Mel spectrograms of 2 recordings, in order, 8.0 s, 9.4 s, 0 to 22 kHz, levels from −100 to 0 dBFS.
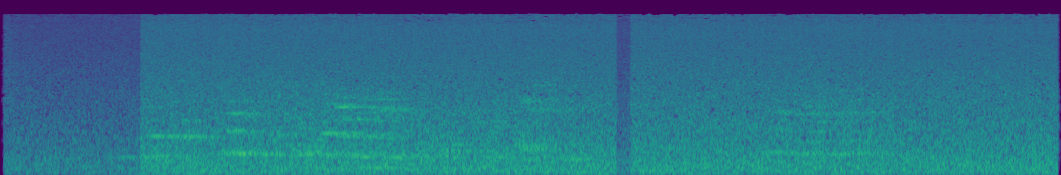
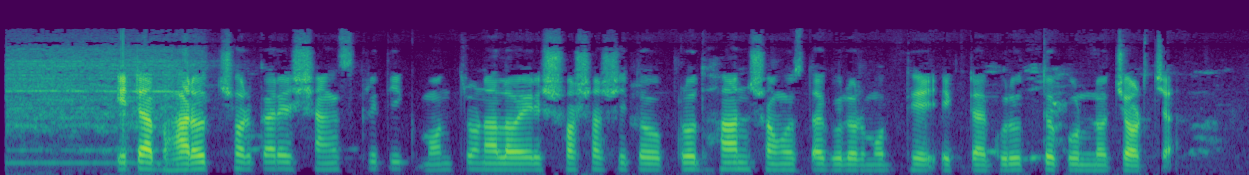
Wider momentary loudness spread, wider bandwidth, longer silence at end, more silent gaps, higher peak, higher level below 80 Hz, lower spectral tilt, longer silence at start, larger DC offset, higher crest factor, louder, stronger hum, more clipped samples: second, 7 LU vs 14 LU; first, 16 kHz vs 11.5 kHz; second, 0 s vs 0.3 s; neither; second, -20 dBFS vs 0 dBFS; first, -50 dBFS vs -72 dBFS; first, -3.5 dB/octave vs -2 dB/octave; about the same, 0 s vs 0.05 s; neither; second, 16 dB vs 24 dB; second, -36 LUFS vs -23 LUFS; neither; neither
